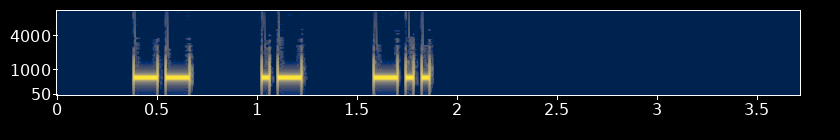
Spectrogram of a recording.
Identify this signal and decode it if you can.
Morse code, heard as a keyed tone, about 30 wpm, spaced as for 17 wpm, 700 Hz. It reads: MAD
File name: course / 30:10wpm / 108 Lesson 18f - Letter m - Words 30wpm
